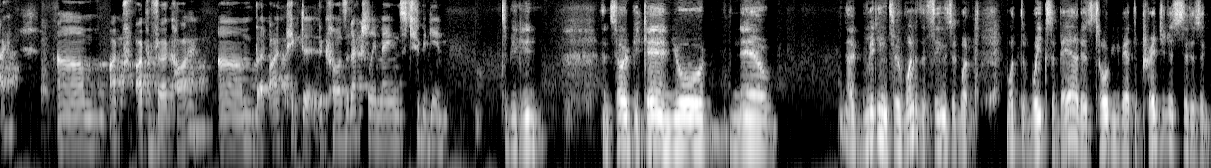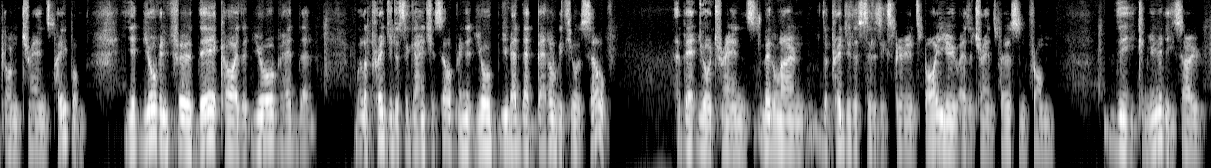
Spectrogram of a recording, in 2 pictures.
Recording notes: Today we are having a couple of back-to-back chats, via Zoom.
